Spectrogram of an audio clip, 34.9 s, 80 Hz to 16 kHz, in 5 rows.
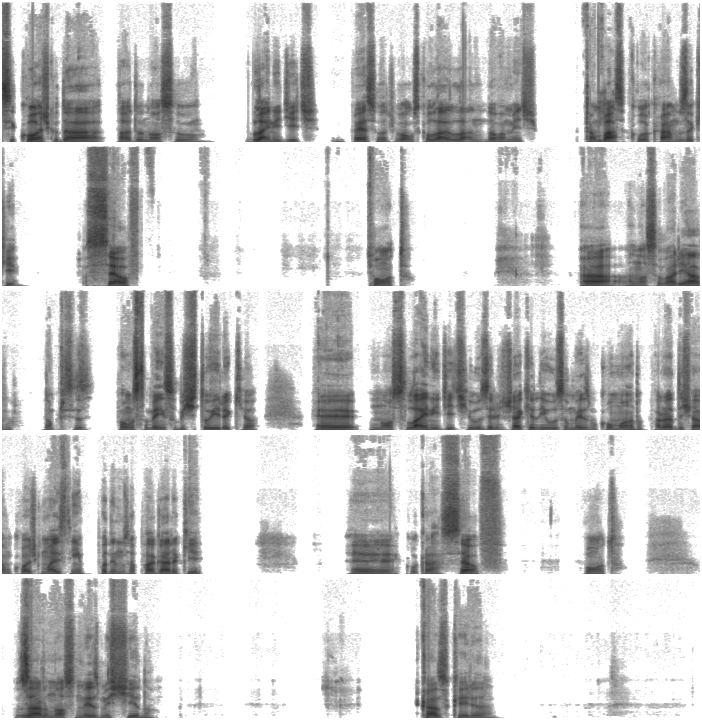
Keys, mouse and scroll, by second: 5.6-7.5 drag, 7.5 s, 7.9 l, 9.3 Return, 10.6 >, 11.5 ctrl+v, 13.9 click, 16.9-23.8 drag, 24.4-26.4 typing, 26.9 ctrl+v, 30.3-32.6 drag, 32.6 Return, 33.6 click, 33.9 Return.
